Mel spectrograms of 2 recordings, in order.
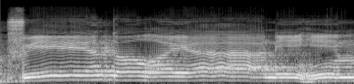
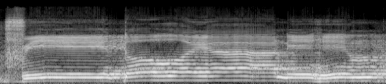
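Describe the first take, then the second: The two takes are said the same way.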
